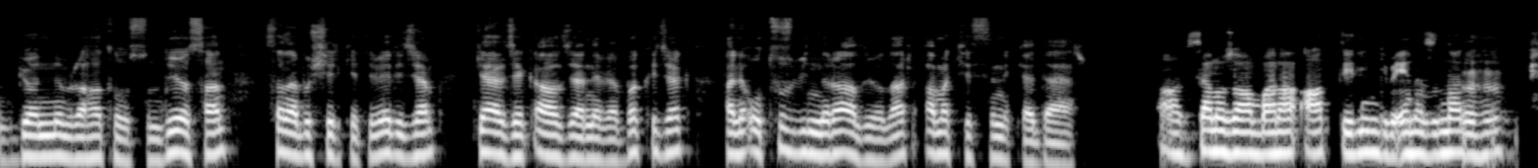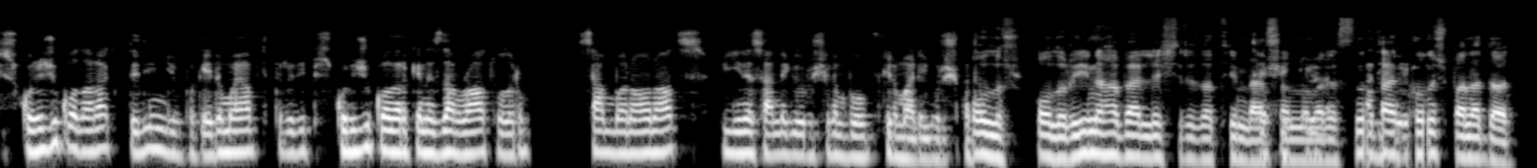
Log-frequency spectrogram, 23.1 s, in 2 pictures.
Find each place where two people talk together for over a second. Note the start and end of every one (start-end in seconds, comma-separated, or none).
20.9-22.3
